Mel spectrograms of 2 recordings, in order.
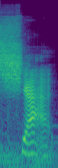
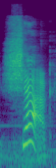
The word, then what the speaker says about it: Shaq: It's pronounced as Shaq. Okay, Shaq, thank you so much.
